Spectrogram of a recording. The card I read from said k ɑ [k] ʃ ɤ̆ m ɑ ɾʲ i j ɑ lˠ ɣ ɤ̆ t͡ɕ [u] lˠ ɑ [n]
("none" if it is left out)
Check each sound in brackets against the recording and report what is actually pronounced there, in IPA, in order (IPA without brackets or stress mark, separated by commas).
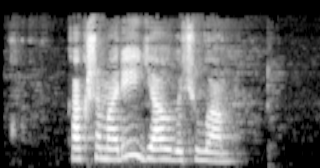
k, u, m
